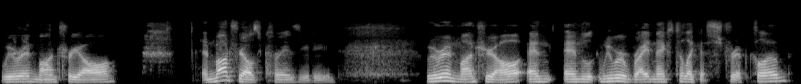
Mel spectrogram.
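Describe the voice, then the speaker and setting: A man's voice: mid-range voice, a little slow, darkish tone. Laid-back young guy on a dull call. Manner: laid-back, rambling storyteller with lots of fillers. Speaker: guest musician. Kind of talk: casual interview chat.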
